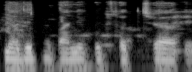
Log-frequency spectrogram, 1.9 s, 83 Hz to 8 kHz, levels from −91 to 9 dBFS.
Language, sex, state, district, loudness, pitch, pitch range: Marathi, male, Maharashtra, Nagpur, -23 LUFS, 95 Hz, 90-95 Hz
